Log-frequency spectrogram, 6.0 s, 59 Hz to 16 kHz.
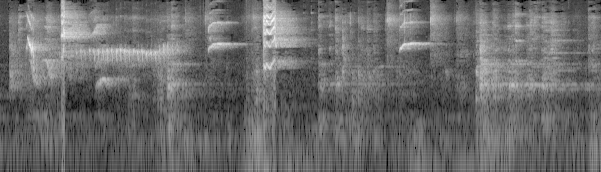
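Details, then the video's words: A pair of lovebirds sings loudly with shrill chirps, brief whistled notes that fall in pitch, and quick squeaky bursts repeated through the passage. "Gli inseparabili | 20minutes Love birds Sound"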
